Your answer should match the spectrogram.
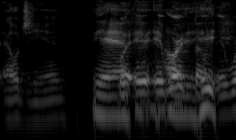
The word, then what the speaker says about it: LGN: it confused with like LGN. Like, is it abbreviated for something? Nah, it's not. It's my name without the vowels, so it's pronounced the same way. Right. But people say LGN or Elgin, so I take them both.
